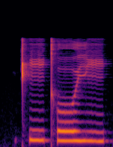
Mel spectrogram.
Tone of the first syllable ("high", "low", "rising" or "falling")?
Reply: high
